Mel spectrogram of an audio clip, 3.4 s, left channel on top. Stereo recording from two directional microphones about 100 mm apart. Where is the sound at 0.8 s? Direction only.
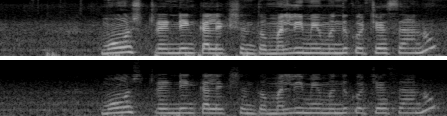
65° left (ahead or behind).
